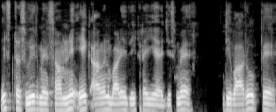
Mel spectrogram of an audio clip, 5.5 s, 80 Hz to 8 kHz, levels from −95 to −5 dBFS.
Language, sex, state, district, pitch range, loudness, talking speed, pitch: Hindi, male, Bihar, Jamui, 120-135 Hz, -16 LUFS, 150 wpm, 125 Hz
